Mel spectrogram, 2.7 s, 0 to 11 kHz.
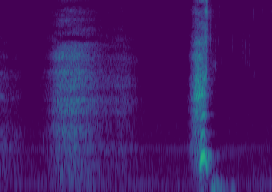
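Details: A single sharp sneeze after a long drawn-in breath, caught on a phone camera just before it was switched off, during a sudden cold spell in which the temperature dropped about 10 degrees.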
